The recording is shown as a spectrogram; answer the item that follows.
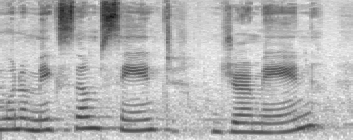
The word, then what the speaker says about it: Germain: of that, I'm going to mix some Saint Germain. It's another color by MAC only. It's like a really... Huh? Say this again. I'm going to Saint Germain. I'll sound. Okay, so Saint Germain. Germain, okay.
